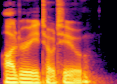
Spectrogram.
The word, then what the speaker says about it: Audrey Tautou: Another thing, when we first started watching this, Audrey Tautou, big crush for me. – Is that how you say your name? – Yeah, I looked it up in several places and I've been saying it wrong my whole life.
